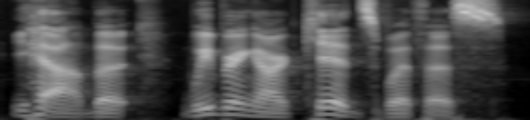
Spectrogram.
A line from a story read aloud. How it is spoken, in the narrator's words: chuckled a little before replying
